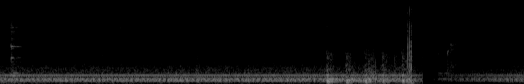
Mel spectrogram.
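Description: Food sizzles softly in a frying pan.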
